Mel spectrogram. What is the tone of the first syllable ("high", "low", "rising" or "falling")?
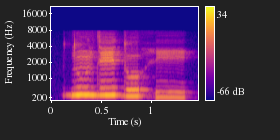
high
